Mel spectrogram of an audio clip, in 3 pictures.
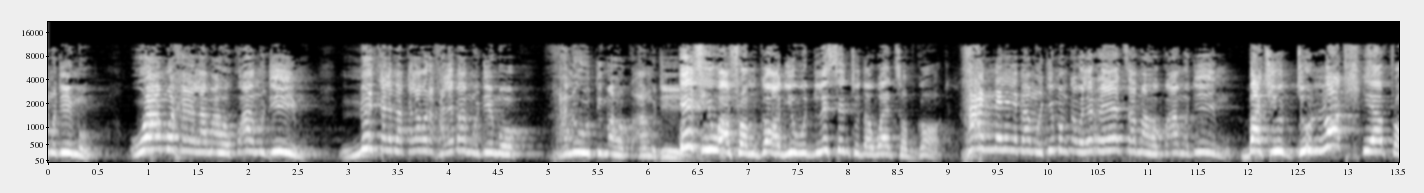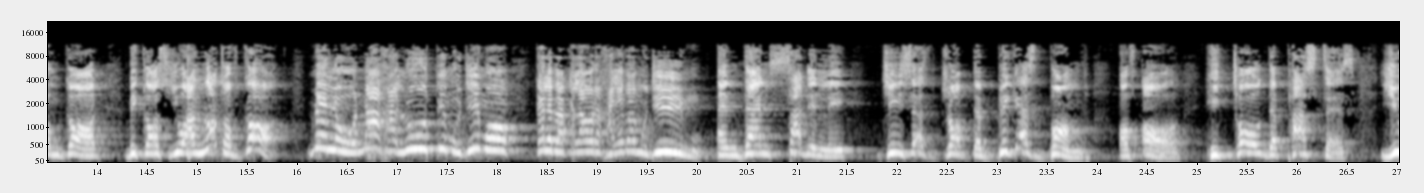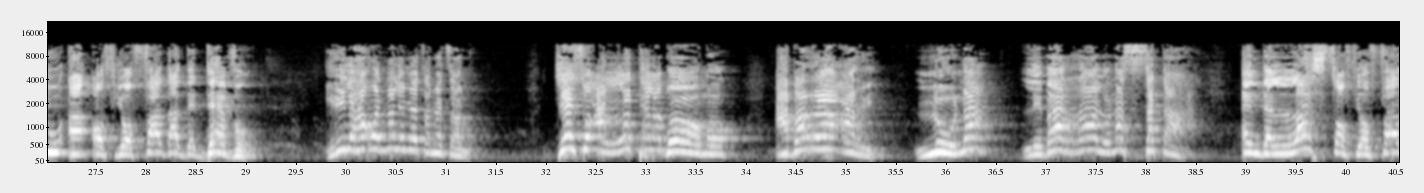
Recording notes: Preached at a Healing Jesus Campaign in Palapye, Botswana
